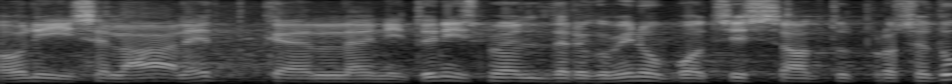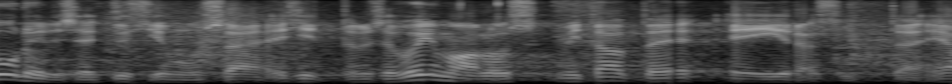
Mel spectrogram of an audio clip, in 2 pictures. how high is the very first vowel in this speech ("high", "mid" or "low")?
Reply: mid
